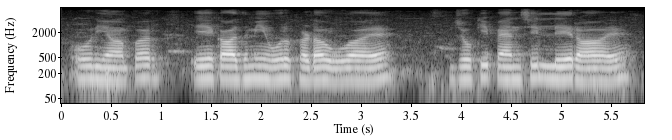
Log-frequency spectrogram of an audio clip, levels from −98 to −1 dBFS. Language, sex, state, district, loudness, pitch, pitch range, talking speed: Hindi, male, Uttar Pradesh, Shamli, -17 LUFS, 150 Hz, 145-160 Hz, 155 wpm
